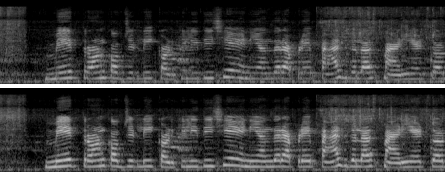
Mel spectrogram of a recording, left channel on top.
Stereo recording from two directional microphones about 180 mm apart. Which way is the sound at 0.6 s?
55° right (ahead or behind).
